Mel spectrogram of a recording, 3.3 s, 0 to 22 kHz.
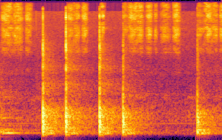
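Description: A pen writes out a 5th-grade math exercise solution on paper, giving five crisp, close strokes at irregular intervals with a faint scratchy hush between them and no voices.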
